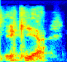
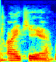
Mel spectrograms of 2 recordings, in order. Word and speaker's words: IKEA: Although, as the adverts keep telling me, I do pronounce IKEA wrong as IKEA. – Oh, IKEA? As the Swedish gentleman on the adverts tells me, it's IKEA. It is not IKEA. We all say it wrong.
